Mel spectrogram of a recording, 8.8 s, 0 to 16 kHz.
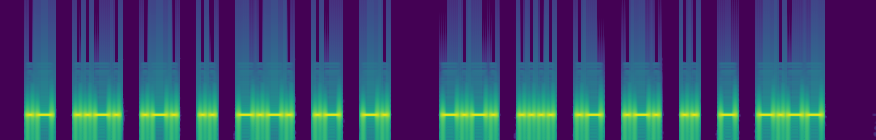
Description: Morse code, heard as a keyed tone, about 25 wpm, spaced as for 20 wpm, 550 Hz. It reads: AFRICAN CHARITY
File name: podcast / News headlines-1x-25x20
